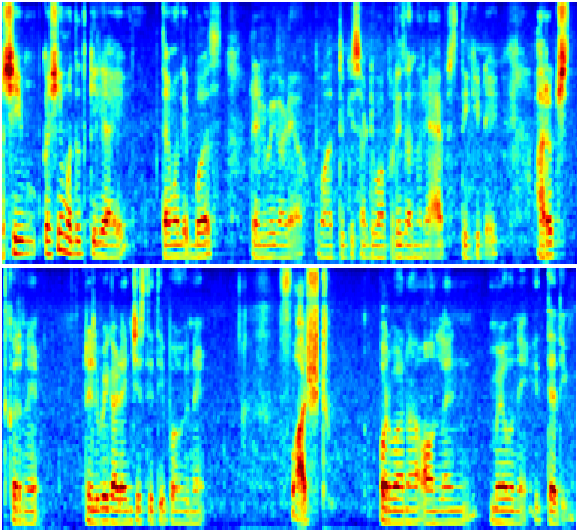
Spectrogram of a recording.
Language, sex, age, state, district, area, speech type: Marathi, male, 18-30, Maharashtra, Sindhudurg, rural, spontaneous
